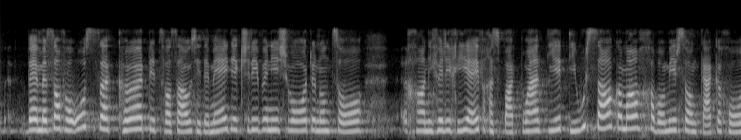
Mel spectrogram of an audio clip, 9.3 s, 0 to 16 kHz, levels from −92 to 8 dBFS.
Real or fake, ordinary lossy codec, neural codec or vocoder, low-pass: fake; MP3, 96 kbps; codec, 16 kHz, 8 kbps, FunCodec, trained on LibriTTS, 25 frames a second; 7.2 kHz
